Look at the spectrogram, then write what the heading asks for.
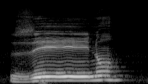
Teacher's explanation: Z huruf zai dia sofir, dia ada bunyi laser kat sini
